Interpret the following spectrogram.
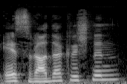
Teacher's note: the answer is yes radhakrishnan some people say yes radha krishnan now it goes on a rising tone now it doesn't come as an answer it comes as a guess or it comes as a question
